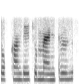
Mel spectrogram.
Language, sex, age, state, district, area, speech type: Punjabi, female, 30-45, Punjab, Fazilka, rural, conversation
